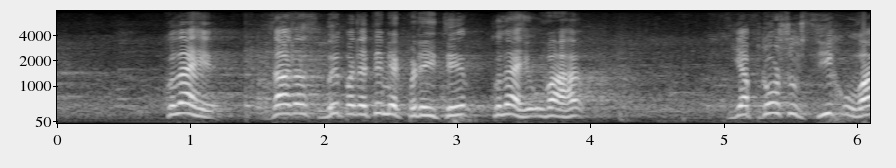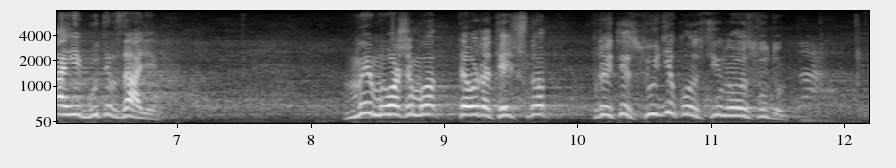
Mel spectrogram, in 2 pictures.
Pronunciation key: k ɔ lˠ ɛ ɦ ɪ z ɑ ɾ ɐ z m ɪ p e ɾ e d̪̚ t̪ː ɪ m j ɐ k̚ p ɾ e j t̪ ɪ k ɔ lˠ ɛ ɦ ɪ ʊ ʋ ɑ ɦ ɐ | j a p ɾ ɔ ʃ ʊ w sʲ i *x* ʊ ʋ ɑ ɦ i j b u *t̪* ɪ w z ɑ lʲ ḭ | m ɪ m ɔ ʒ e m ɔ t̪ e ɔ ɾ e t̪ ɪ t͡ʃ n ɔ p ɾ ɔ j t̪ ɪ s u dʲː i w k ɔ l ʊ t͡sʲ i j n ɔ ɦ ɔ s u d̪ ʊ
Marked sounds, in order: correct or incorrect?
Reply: correct, correct

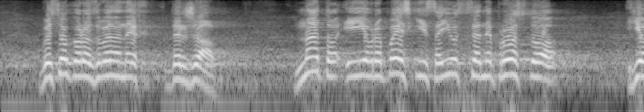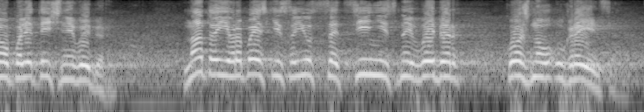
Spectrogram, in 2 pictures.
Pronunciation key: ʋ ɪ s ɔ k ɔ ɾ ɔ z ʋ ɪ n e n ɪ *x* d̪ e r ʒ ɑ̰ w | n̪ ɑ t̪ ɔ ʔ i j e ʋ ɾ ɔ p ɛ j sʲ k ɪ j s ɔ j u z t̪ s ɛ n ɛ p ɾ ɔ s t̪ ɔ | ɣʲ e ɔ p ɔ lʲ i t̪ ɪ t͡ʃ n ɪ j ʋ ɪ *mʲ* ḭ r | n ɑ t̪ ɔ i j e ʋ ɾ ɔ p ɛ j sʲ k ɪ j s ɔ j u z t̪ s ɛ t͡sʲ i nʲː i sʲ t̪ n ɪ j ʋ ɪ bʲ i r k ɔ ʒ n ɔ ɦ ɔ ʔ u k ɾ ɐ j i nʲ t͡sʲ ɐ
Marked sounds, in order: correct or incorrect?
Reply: correct, incorrect: bʲ

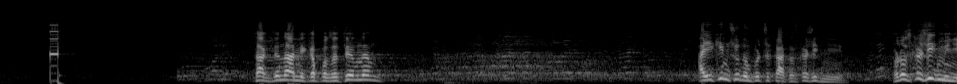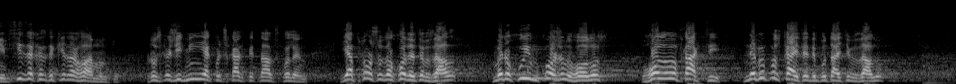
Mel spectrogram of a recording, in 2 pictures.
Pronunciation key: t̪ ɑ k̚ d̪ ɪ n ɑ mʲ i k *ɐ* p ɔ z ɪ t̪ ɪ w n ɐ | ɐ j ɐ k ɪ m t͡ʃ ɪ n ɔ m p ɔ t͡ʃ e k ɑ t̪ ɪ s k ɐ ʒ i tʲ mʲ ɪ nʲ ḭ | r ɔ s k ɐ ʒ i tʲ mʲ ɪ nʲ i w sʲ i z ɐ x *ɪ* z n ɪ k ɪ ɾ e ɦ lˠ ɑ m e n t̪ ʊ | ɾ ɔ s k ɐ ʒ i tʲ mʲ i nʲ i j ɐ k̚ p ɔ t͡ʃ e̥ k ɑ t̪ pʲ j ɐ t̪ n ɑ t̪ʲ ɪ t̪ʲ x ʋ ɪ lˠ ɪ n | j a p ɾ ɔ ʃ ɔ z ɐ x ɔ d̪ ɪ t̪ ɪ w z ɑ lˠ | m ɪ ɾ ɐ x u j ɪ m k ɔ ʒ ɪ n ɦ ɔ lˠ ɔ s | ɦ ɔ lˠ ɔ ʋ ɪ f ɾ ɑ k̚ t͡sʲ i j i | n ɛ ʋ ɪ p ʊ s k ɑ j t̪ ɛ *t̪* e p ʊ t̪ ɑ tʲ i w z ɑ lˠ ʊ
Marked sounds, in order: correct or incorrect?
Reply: correct, correct, incorrect: d̪

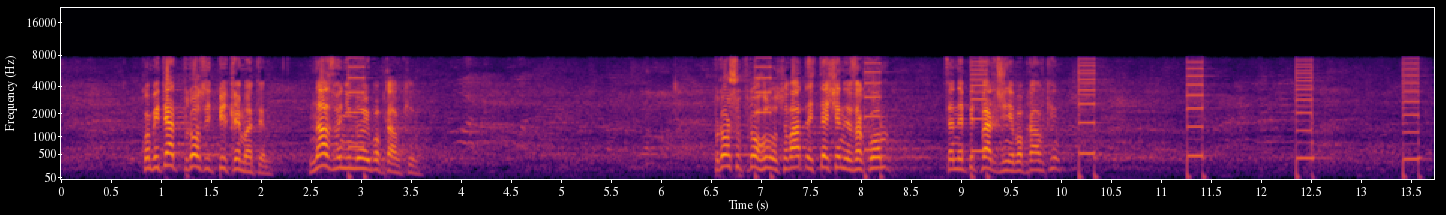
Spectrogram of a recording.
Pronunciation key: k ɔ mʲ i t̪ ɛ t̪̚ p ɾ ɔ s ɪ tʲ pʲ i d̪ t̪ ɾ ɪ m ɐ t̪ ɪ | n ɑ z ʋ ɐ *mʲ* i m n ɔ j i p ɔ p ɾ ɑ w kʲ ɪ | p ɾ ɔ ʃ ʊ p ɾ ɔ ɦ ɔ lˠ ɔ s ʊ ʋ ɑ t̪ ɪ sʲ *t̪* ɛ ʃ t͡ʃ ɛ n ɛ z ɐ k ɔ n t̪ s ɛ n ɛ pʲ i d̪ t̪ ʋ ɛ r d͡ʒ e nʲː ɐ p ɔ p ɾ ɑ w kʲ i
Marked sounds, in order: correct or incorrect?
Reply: incorrect: nʲ, correct

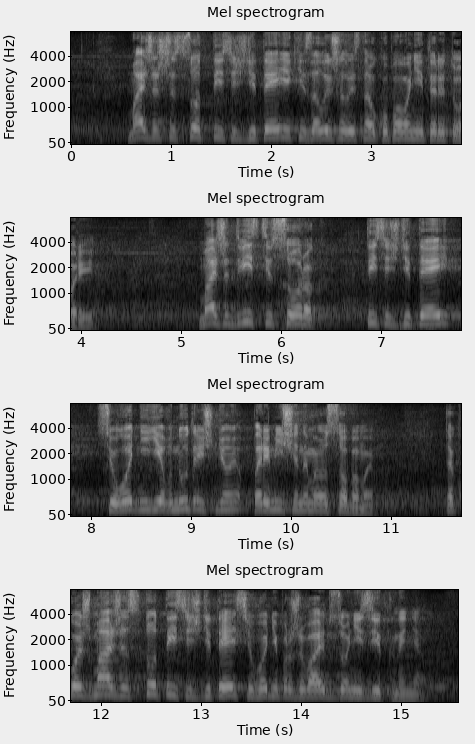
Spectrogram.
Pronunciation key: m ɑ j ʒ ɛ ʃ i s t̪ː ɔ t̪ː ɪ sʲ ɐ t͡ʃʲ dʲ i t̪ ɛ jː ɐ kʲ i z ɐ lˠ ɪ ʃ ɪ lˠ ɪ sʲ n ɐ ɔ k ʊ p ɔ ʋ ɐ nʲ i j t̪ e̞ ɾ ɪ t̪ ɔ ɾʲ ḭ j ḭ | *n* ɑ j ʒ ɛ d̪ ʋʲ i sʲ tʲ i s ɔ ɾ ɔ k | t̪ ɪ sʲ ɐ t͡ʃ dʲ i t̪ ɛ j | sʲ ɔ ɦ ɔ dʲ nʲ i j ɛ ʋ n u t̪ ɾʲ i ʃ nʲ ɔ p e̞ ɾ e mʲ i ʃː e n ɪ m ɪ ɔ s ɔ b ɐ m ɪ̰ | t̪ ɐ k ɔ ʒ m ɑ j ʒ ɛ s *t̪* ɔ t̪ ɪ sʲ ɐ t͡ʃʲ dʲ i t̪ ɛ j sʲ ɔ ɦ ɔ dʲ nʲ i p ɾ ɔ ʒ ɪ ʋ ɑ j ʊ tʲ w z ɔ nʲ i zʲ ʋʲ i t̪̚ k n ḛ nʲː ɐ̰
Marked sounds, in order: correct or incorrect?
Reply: incorrect: m, correct

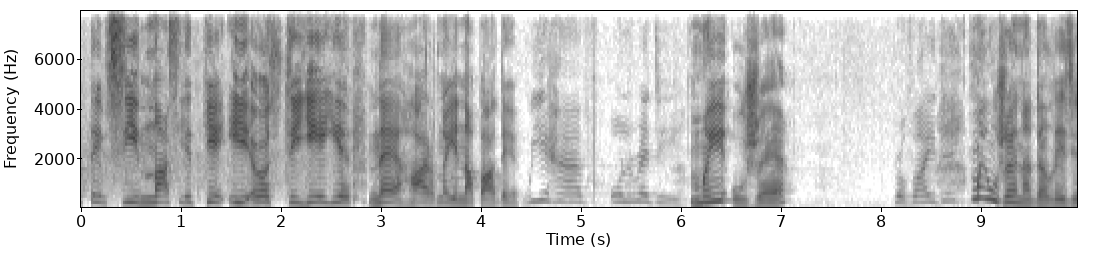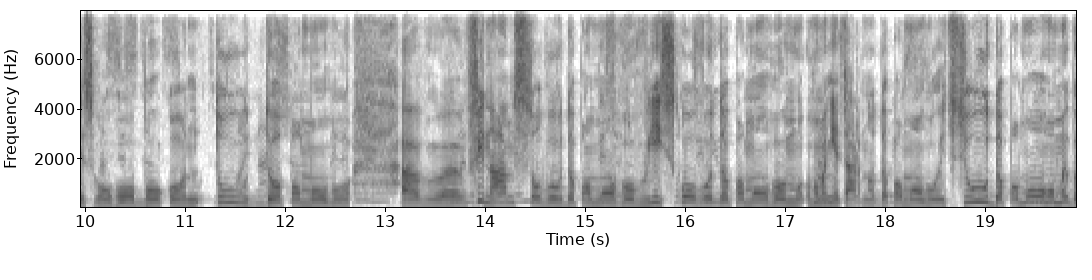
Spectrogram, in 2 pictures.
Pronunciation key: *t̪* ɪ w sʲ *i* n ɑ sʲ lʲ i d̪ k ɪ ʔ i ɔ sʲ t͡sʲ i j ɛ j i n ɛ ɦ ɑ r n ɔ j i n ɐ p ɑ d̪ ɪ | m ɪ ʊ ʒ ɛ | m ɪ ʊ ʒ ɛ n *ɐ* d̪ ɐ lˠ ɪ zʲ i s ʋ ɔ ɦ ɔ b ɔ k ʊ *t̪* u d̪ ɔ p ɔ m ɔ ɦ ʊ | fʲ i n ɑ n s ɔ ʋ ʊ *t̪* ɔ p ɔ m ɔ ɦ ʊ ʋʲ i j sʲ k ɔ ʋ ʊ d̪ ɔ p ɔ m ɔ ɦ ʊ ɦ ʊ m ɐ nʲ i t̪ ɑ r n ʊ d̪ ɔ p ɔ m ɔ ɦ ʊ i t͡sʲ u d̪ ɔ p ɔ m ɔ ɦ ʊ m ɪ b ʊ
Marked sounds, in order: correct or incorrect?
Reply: correct, correct, correct, correct, incorrect: d̪

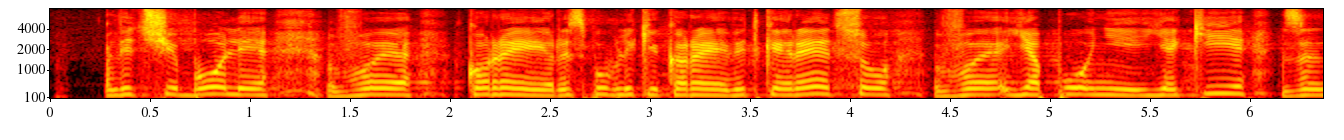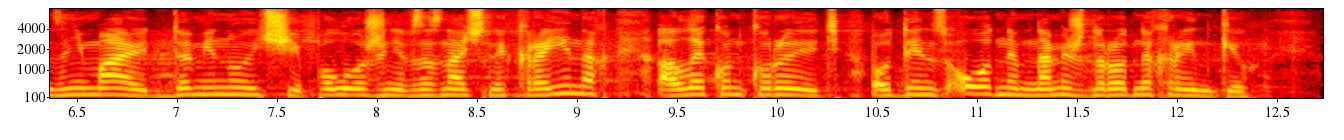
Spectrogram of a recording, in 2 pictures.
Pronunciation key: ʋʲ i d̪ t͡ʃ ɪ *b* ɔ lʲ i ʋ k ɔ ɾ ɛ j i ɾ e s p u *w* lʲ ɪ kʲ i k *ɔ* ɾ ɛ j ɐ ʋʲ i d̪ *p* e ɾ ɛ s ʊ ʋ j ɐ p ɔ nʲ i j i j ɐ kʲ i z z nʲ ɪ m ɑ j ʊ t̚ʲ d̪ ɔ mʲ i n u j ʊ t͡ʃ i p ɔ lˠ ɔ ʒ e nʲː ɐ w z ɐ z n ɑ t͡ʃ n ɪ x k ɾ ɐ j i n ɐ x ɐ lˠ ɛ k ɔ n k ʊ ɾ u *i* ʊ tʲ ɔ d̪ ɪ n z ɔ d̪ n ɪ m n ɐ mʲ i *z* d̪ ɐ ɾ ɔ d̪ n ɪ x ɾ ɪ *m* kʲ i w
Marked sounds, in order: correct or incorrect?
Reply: correct, incorrect: b, correct, incorrect: k, incorrect: j, incorrect: ʒ, incorrect: n

